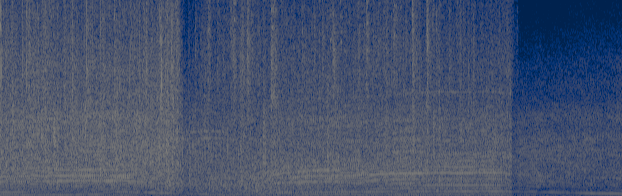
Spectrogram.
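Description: A Subaru Impreza drives hard on a racetrack, its engine droning loud and close with rising and falling pitch as it revs through gear changes and shifts off the throttle into a corner.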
